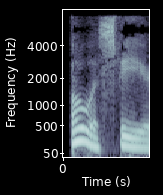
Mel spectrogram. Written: oosphere

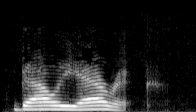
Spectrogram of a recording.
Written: balearic

